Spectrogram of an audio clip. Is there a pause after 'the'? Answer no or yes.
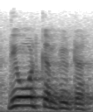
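no. The words run together without any pause. The speaker calls it right. "no pause between the and vowel sound"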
